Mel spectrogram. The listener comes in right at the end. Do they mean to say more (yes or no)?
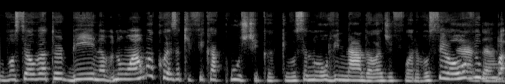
yes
